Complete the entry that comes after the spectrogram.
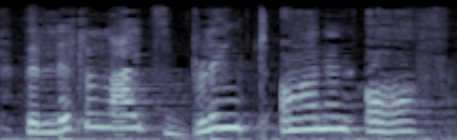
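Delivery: ordinary delivery, nothing marked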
